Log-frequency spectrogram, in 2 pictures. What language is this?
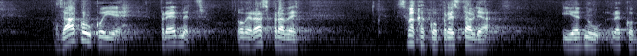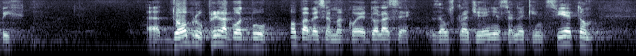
Croatian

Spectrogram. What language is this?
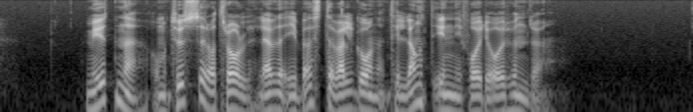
Norwegian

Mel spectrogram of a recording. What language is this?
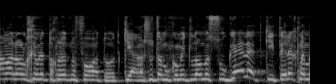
Hebrew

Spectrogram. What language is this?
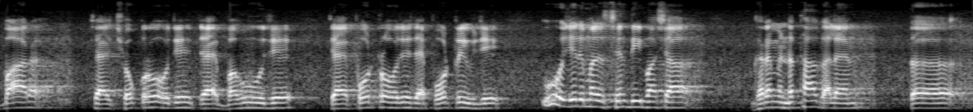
Sindhi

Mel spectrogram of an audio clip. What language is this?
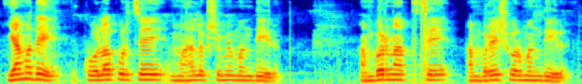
Marathi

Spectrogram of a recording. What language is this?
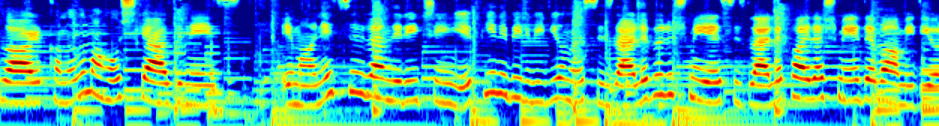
Turkish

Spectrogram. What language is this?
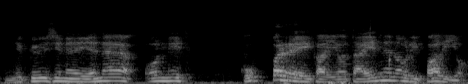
Finnish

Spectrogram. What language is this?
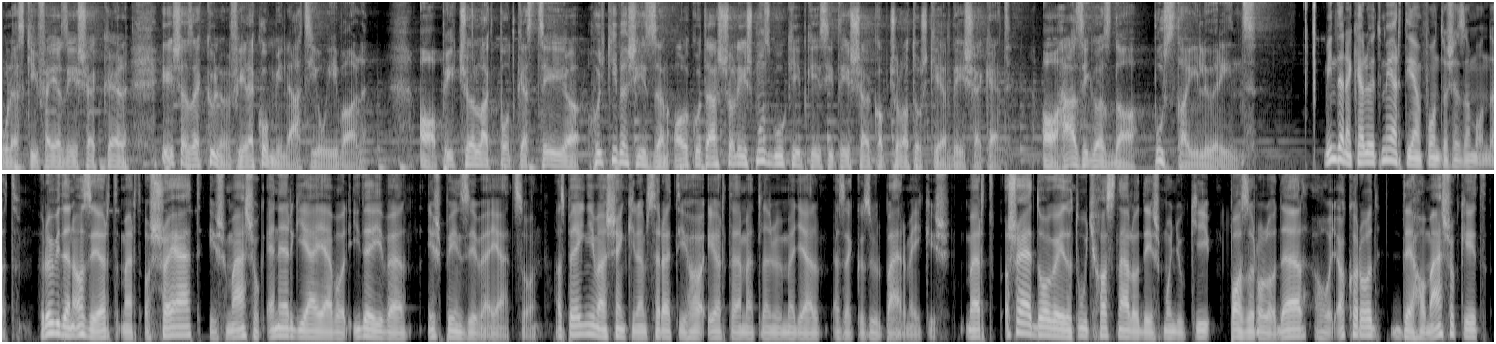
Hungarian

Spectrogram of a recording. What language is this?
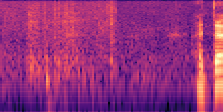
Estonian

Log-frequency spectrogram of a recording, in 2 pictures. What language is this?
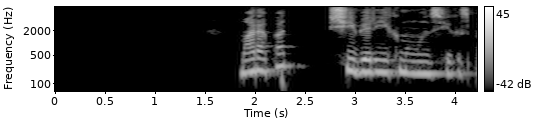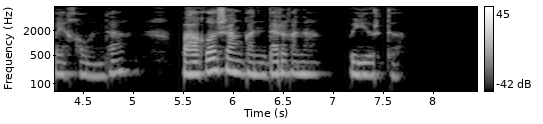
Kazakh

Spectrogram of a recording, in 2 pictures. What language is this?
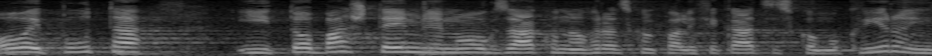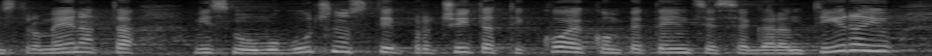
Croatian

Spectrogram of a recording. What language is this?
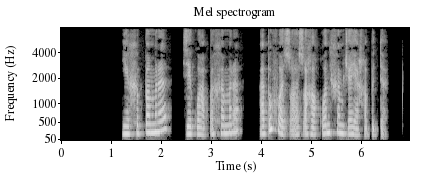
Kabardian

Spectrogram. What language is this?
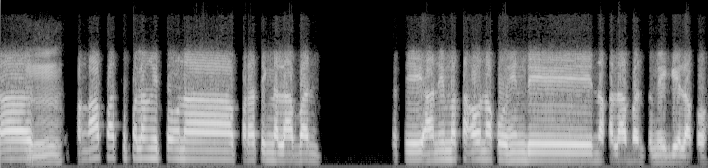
Filipino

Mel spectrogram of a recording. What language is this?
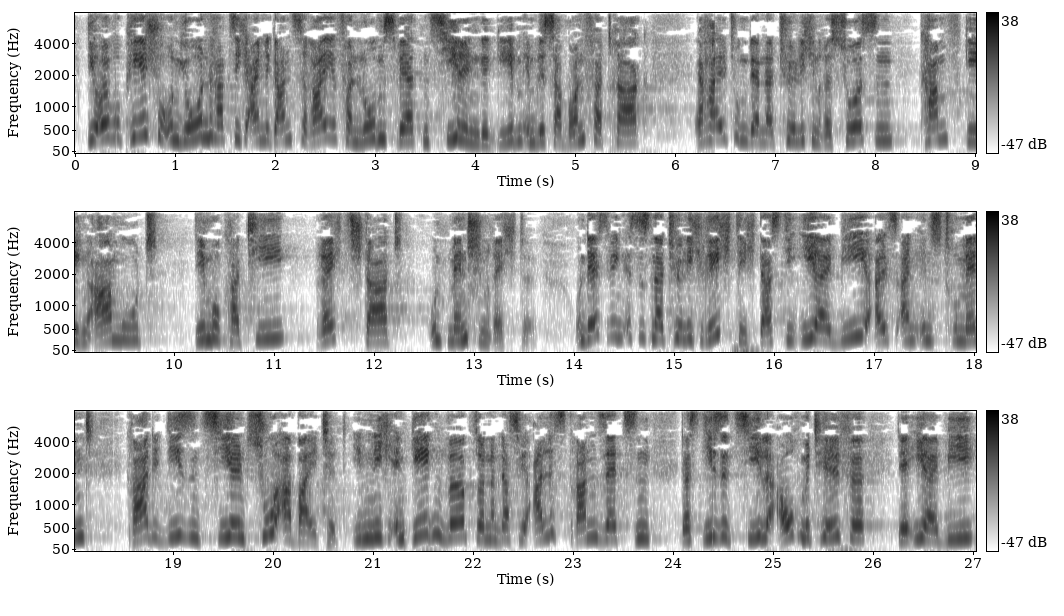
German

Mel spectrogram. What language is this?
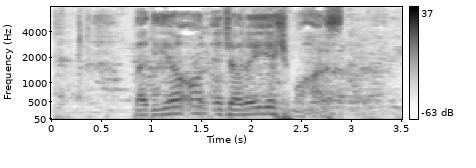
Persian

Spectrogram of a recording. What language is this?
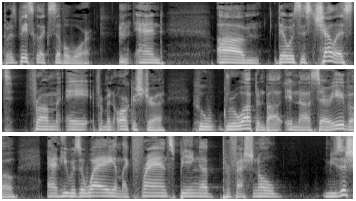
English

